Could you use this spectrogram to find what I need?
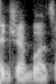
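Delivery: "giblets" with a soft g, like jiblets. Shown as a demonstration. Answering how they say it, "giblets" with a j sound. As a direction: say "giblets" with a j at the front. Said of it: "I say giblets".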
